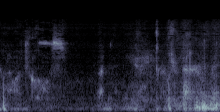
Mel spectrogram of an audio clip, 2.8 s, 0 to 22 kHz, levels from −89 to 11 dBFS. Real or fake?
fake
